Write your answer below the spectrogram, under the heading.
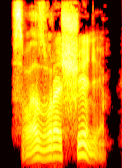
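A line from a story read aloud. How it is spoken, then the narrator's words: Hoarse, heavy foreign accent. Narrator (Russian): Хрипло начал Джозеф с густым континентальным акцентом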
